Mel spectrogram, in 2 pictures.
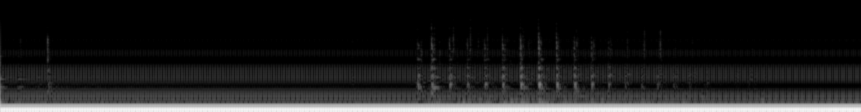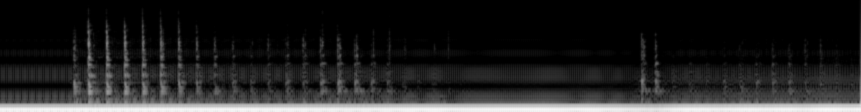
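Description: Electronic music from a live contemporary percussion-duo piece: a loud steady low hum under three bursts of rapid, buzzing, machine-gun-like clicking, with a low tone slowly rising in pitch near the end.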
